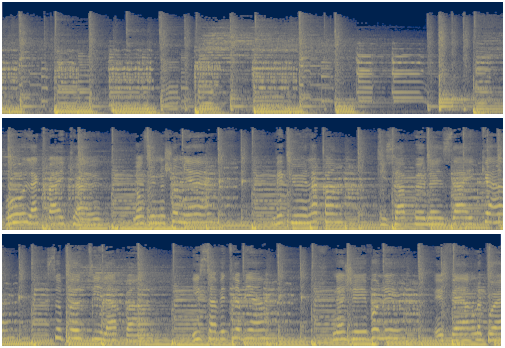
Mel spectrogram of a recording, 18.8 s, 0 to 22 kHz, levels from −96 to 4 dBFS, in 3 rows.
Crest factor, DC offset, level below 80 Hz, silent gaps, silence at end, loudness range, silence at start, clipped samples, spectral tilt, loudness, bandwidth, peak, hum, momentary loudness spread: 16 dB; under 0.1%; -24 dBFS; none; 0 s; 4 LU; 0 s; under 0.1%; -4.5 dB/octave; -17 LUFS; 15.5 kHz; 0 dBFS; none; 6 LU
